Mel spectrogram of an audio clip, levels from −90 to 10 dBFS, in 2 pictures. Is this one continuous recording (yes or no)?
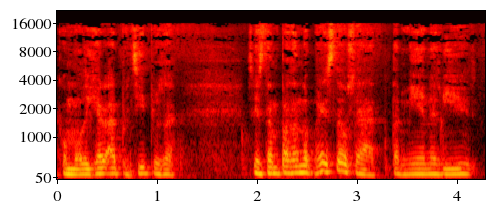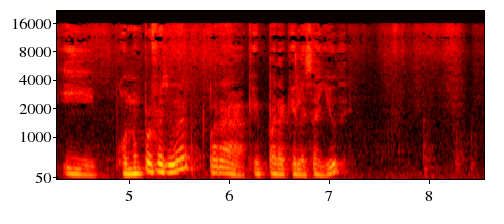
no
